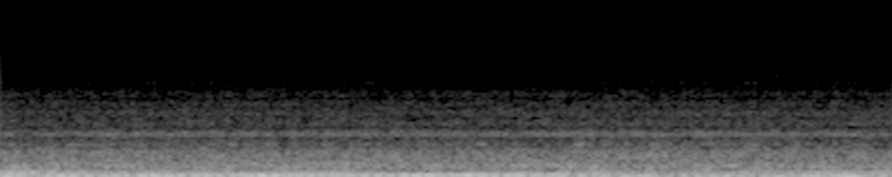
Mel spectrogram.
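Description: A stationary train hums with a low, steady rumble.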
